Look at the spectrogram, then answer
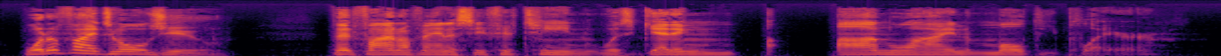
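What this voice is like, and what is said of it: Morpheus impression, fictional character voice. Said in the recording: “my Morpheus impression.”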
